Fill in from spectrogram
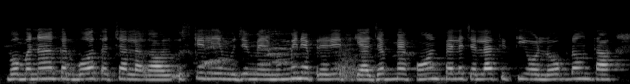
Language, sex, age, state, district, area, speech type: Hindi, female, 45-60, Rajasthan, Jodhpur, urban, spontaneous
